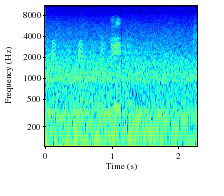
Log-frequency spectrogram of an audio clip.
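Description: A few short, high shouts from football players across the pitch, about a second in, over a steady low background rumble.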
